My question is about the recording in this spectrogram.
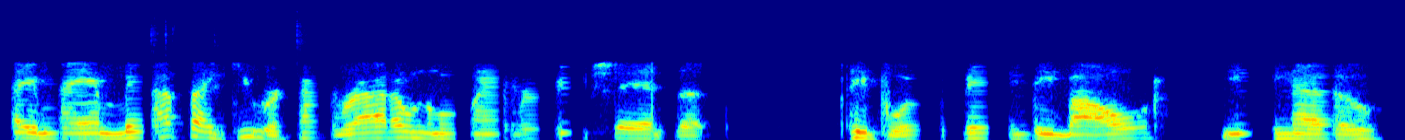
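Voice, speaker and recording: A man's voice: medium pitch, normal speed, dry recording. Man on a phone line that keeps breaking up. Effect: bad phone connection, breaking up. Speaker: caller. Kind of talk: casual call-in chat. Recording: dry, tinny phone line.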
